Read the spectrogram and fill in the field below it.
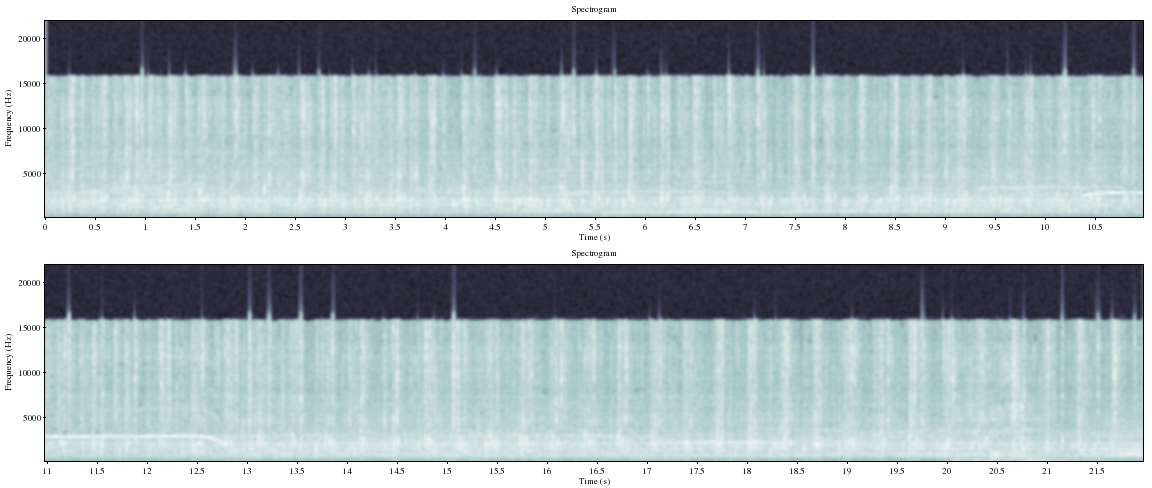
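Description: A man sings through loudspeakers over a band.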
